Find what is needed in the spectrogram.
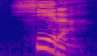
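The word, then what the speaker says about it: χήρα: sound made by the letter ETA it is pronounced Hira Hira this is another feminine noun and it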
